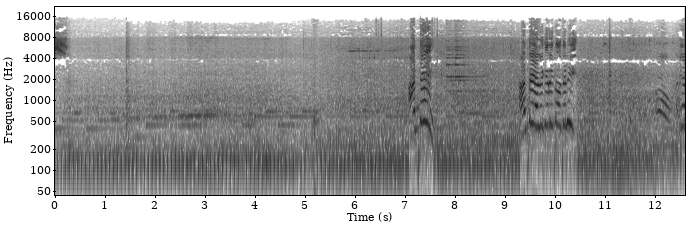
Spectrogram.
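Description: A motorcycle engine idles with a steady rapid putter.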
